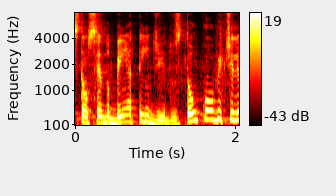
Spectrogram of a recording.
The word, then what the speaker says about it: COBIT: da área de software mas também temos o cobit Tá certo a pronúncia cobit sim tá certo a pronúncia e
